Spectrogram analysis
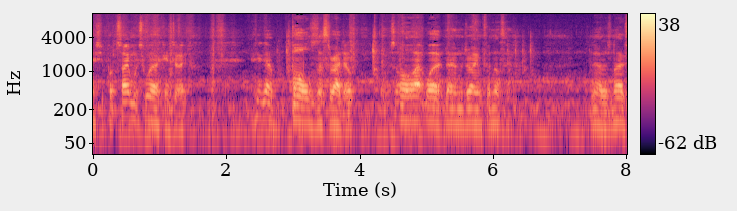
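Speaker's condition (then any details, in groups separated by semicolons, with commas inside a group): No condition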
